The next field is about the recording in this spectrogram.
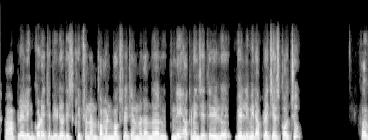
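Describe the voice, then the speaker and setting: A woman's voice: medium pitch, darkish tone, clear, resonant tone. A woman presenting an informal explainer voice-over, repeating her phrasing and mixing in many English terms. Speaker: presenter of job update videos. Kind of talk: informal explainer narration of a job notification.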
